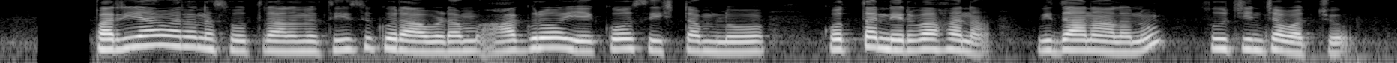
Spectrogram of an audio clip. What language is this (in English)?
Telugu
